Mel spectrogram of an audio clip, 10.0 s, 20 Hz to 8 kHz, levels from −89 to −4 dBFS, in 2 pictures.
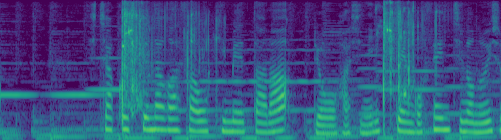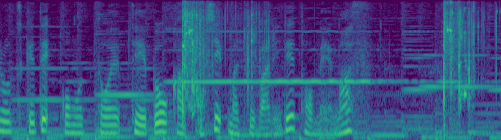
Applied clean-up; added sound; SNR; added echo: none; Shatter; 7 dB; none.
